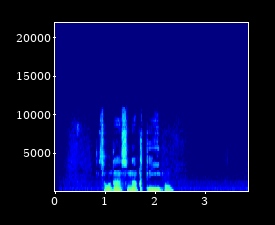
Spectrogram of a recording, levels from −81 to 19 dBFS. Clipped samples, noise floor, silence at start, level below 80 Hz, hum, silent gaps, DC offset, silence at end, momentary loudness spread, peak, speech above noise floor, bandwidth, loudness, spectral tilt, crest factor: under 0.1%; -69 dBFS; 0.45 s; -70 dBFS; none; none; under 0.1%; 1.5 s; 13 LU; -16 dBFS; 34 dB; 11.5 kHz; -35 LUFS; -5 dB/octave; 22 dB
